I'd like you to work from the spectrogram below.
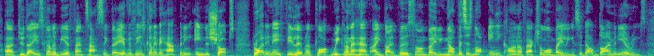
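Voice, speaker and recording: Fast-talking upbeat South African salesman. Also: on the high side, sing-song, fairly bright tone, a little hiss or hum. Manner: enthusiastic, salesman-like. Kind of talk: upbeat promotional announcements in chat.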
